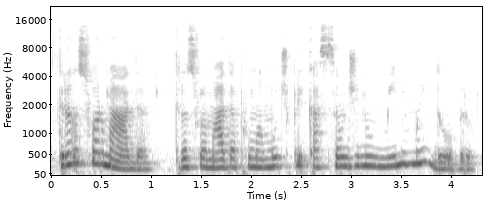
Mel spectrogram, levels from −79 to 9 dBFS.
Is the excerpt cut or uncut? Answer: cut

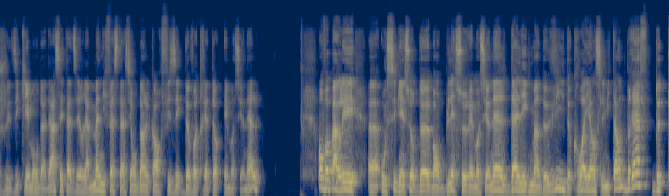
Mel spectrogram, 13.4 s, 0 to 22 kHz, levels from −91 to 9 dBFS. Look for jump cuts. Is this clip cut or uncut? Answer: uncut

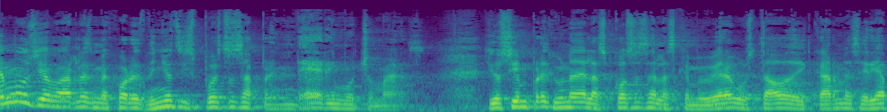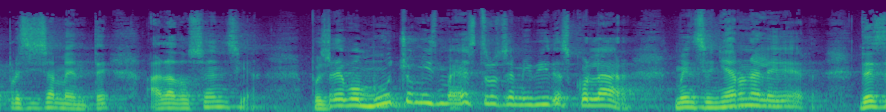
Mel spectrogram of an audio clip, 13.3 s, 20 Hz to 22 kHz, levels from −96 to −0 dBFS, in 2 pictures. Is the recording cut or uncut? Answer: cut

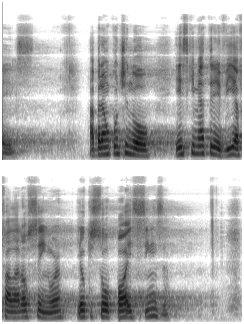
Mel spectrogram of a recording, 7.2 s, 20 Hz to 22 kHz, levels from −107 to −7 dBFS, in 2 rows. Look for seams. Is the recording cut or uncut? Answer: cut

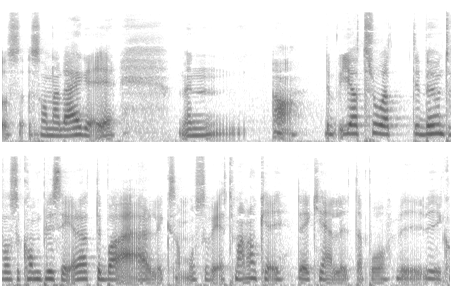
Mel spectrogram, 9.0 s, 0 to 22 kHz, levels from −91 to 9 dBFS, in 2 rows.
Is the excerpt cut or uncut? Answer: uncut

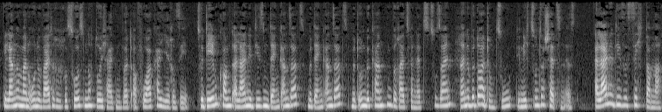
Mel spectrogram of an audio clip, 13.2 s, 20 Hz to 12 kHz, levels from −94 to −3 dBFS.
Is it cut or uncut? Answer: cut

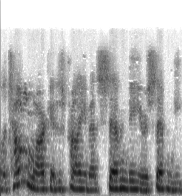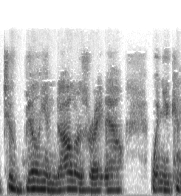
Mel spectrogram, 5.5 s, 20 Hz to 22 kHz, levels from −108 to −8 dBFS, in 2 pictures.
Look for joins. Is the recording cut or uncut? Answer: uncut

